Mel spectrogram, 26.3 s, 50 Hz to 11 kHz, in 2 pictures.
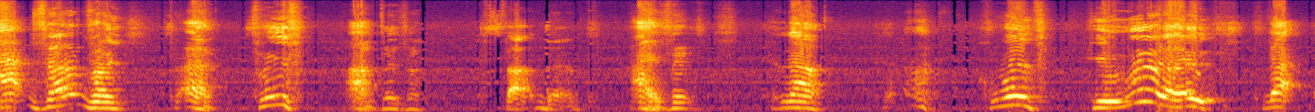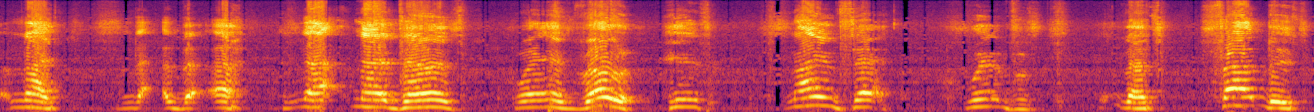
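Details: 30-year-old man with spastic quadriplegic cerebral palsy, born 11 weeks premature; speech affected by the condition; dysarthria (spastic, cerebral palsy).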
